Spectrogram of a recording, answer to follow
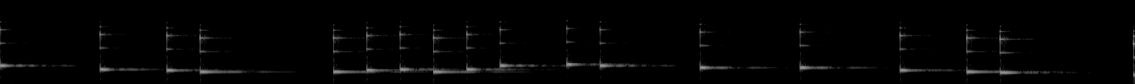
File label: Waltz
